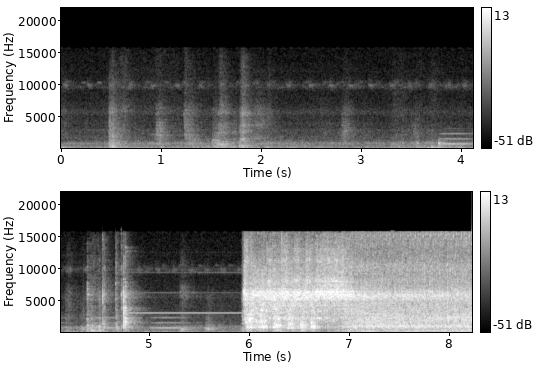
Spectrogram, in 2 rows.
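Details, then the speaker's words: Hyundai V6 with about 120,000–125,000 miles, cold start after valve cover gasket replacement for oil leak onto alternator: engine catches instantly and settles to a steady, even fast idle with no knocks; no check engine light, healthy. "well no check engine light on so far so that's good runs pretty smooth for 120,000 on it 125"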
